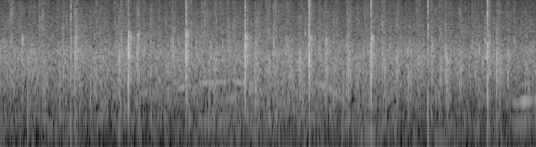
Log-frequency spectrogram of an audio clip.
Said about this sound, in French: C'est aussi le plaisir de voir des salles remplies, des gens qui applaudissent, qui rient ensemble.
